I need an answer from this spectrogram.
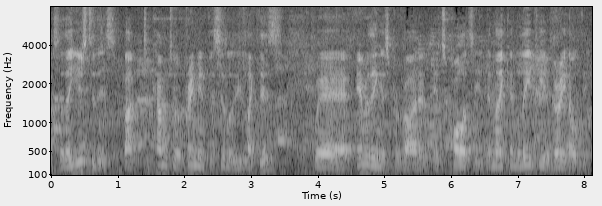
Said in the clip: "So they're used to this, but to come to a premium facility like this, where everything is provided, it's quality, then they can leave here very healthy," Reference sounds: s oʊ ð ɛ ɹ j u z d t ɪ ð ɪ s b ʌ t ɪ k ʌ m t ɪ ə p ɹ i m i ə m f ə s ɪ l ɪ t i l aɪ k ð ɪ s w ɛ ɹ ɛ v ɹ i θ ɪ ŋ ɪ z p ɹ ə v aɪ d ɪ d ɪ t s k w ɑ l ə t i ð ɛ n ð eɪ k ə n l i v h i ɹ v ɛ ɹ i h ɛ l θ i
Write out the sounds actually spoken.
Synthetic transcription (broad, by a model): s oʊ ð ɛ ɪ j u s t ɪ ð ɪ s b ʌ t ɪ k ʌ m t ɪ ə p ɹ i m i ə m f ə s ɪ l ɪ t i l aɪ k ð ɪ s w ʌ ɹ ɛ v ɹ i θ ɪ ŋ ɪ z p ɹ ə v aɪ d ɪ d ɪ t s k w ɑ l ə t i ð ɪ n ð eɪ k ə n l i v h i ɹ v ɛ ɹ i h ɛ l θ i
